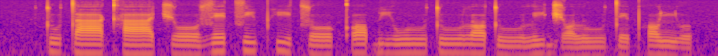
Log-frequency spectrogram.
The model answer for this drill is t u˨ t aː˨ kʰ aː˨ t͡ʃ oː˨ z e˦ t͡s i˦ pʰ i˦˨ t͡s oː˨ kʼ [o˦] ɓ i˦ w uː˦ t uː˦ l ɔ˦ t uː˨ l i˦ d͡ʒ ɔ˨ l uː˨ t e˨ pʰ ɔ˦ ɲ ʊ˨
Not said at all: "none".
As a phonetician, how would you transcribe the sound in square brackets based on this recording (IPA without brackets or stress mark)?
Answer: ɔ˦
